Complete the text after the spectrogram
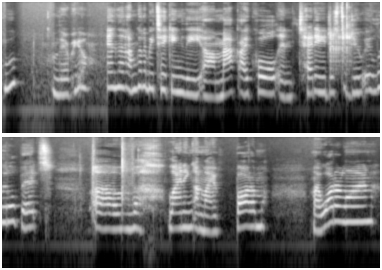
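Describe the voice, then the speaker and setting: A young woman with a high, sniffly, congested voice chats casually while she does her makeup at a table at home. She rambles and doubts herself, and there is clear noise behind her. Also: unhurried. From American South. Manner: rambling and self-doubting, full of fillers. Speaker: beauty vlogger. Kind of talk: chatty get-ready-with-me makeup tutorial. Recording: noisy home recording.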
